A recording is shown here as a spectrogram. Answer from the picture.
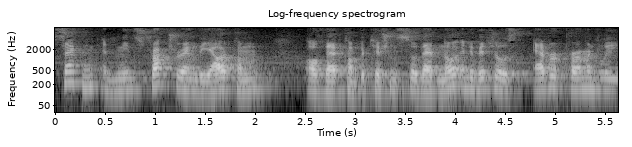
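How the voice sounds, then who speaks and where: With a German accent, a man speaks at a moderate pace in a fairly high pitch. Room echo is audible, and there is noticeable background noise. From Germany. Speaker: conference speaker. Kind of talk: lecture. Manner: halting.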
